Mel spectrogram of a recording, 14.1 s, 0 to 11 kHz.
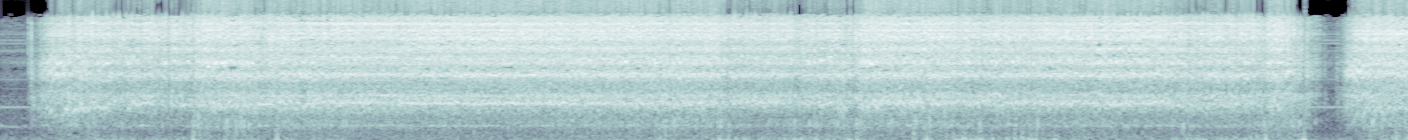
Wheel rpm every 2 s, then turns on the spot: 130, 220, 230, 230, 240, 230, 150.
12-14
